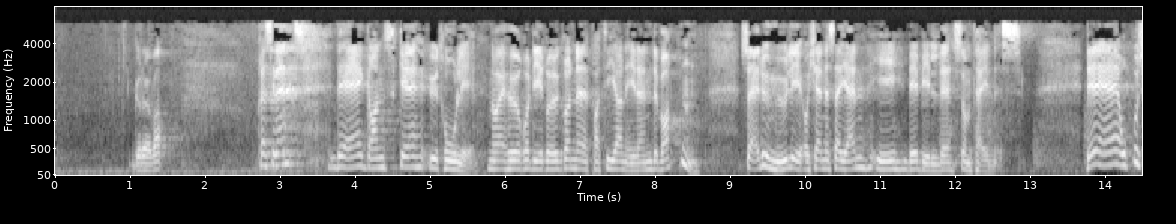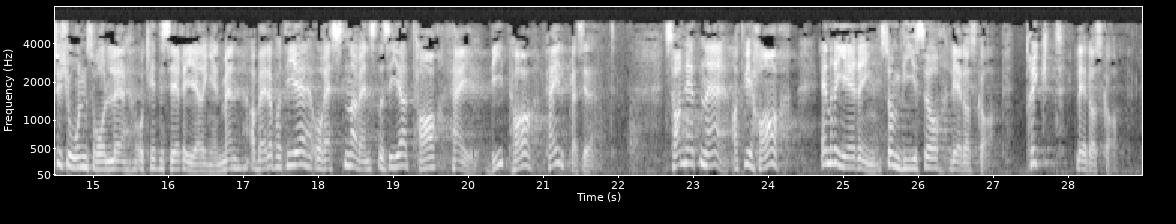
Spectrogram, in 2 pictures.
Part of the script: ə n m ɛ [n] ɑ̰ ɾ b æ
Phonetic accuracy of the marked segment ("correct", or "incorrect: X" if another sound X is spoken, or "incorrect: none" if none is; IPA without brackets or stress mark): correct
